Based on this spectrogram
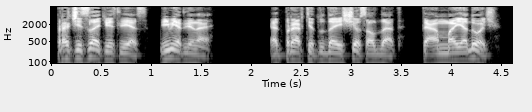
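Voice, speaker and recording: A man's voice: sits low, moderate pace, dry recording, studio quality, lightly acted. A man voicing a cold, ruthless emperor who speaks curtly and menacingly in an audiobook. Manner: menacing, curt, imperious.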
